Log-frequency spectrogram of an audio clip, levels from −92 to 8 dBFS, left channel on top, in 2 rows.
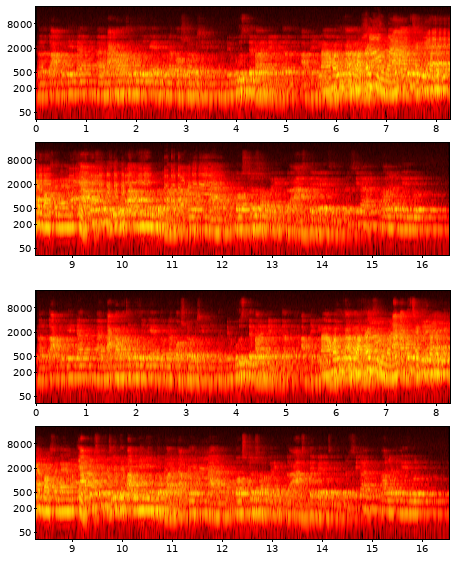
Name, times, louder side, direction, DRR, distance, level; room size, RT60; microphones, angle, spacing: voice 1, 0.0-6.6 7.1-8.1 9.1-15.9, equal, 25° right, -5 dB, 4.5 m, -31 dB
voice 2, 5.7-7.3 7.6-9.3, right 1 dB, 10° right, 2 dB, 0.7 m, -28 dB
Laughter, 6.5-7.5 7.8-8.6 8.9-12.3, left 6 dB, 75° left, 0.7 m, -33 dB
19.5 x 10.5 x 5.6 m, 2.6 s
head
